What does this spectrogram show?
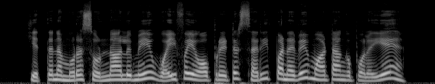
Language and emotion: Tamil, sad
